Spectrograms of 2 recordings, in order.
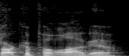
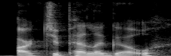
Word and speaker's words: archipelago: It was archipelago. All right. And I've always said archipelago. I think your emphasis is on the wrong syllable if you pronounce it that way.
